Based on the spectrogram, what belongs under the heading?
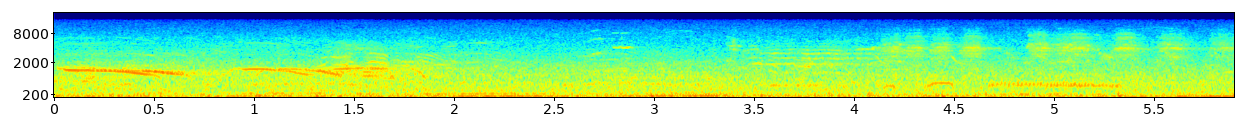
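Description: Birds calling over a steady outdoor background: short falling squawks in the first two seconds, then a fast chattering run of high calls from about two-thirds of the way through.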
